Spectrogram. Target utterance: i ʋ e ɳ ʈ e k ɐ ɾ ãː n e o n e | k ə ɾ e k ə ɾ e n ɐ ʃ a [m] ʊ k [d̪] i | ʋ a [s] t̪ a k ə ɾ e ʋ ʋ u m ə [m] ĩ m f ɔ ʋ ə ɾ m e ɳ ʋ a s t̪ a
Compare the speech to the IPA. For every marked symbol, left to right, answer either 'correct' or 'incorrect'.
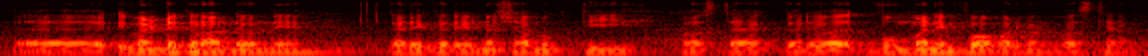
correct, incorrect, correct, incorrect

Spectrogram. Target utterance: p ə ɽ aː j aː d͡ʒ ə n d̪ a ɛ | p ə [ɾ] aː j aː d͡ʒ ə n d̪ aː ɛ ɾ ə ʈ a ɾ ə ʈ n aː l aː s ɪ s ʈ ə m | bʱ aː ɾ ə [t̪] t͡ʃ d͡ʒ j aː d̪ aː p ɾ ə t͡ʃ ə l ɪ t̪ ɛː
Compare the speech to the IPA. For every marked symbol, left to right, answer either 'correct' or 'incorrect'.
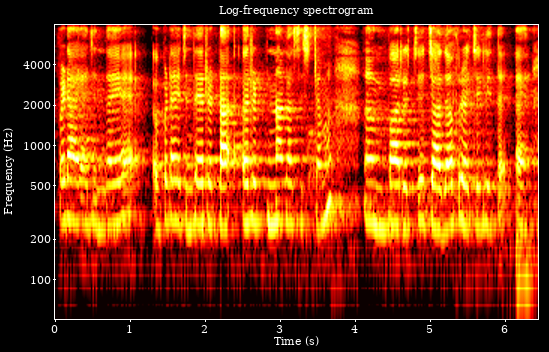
incorrect, correct

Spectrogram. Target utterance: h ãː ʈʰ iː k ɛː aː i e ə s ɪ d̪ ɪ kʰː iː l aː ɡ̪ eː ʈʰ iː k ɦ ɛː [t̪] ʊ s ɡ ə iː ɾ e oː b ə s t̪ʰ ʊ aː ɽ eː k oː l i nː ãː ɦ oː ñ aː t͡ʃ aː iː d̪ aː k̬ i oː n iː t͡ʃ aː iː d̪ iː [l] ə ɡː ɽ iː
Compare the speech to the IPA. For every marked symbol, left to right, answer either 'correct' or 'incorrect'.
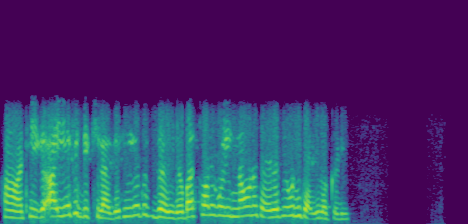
correct, correct

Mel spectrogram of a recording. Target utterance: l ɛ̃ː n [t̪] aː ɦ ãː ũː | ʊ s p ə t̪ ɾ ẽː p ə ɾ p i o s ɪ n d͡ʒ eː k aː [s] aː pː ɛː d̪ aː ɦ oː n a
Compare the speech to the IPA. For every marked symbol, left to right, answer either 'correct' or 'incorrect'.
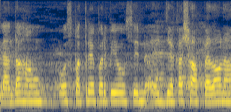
incorrect, incorrect

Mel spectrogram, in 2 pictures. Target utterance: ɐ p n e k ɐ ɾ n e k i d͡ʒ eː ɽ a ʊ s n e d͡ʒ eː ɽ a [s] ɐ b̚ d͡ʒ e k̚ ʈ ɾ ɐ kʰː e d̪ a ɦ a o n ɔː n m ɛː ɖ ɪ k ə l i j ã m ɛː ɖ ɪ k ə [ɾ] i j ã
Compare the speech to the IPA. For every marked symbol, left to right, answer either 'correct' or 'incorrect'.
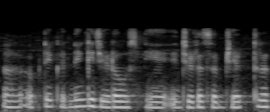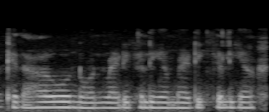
correct, incorrect

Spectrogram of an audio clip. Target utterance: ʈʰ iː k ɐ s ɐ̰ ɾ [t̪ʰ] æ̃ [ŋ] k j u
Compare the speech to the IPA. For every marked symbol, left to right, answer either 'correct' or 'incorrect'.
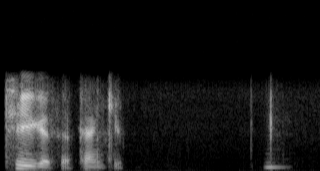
correct, correct

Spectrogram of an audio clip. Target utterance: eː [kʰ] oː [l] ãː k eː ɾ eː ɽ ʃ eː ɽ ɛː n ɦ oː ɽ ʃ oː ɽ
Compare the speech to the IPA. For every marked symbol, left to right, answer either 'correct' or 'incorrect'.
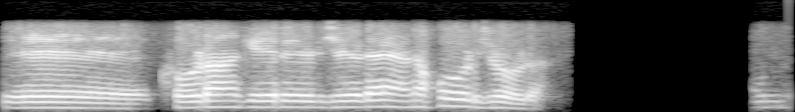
correct, incorrect

